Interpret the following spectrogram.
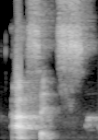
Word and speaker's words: assets: Assets. Assets ou assets? Depende, as duas pronúncias estão corretas. Uma pronúncia mais britânica vai falar assets.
